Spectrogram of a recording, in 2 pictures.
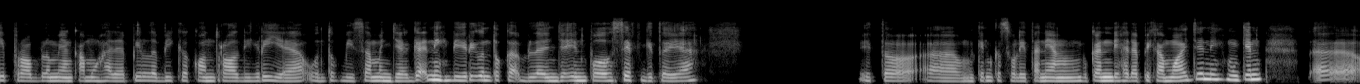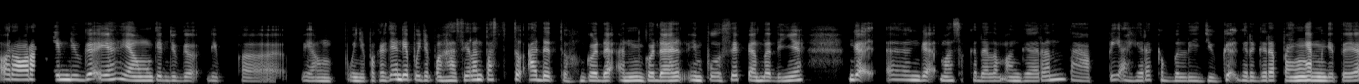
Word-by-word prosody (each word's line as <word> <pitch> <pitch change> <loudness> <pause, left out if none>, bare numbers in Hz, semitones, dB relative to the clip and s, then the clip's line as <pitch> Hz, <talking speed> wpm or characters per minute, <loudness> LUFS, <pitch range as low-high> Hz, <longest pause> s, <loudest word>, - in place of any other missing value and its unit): problem 165 0 -1
yang 160 - +2
kamu 165 0 -1
hadapi 160 +2 -3
lebih 170 +1 -4
ke - - -1
kontrol 165 0 +1
diri 165 +3 -2 0.2
ya, 150 - 0 0.2
untuk 165 +3 -7
bisa 160 +3 -6
menjaga 160 +2 +1
nih 205 -2 +8
diri 185 +1 +1
untuk 190 +1 -1
nggak 170 -2 -1
belanja 165 +1 +1
impulsif 175 +1 +2 0.2
gitu 165 +1 -5
ya? 170 +2 -1 1.7
Itu, 175 0 -5 0.3
eee, 160 -3 -2
mungkin 155 +3 -4
kesulitan 165 -2 -4
yang 160 +1 +3
bukan 170 +1 +5
dihadapi 170 +1 -1
kamu 165 -2 +3
aja 195 +8 +2
nih. 240 -2 +6
Mungkin, 225 +2 +5 0.5
eee, - - -1
orang-orang 220 -1 +5 0.2
lain 220 - +4
juga 220 +3 +1
ya 220 +1 +3
yang 190 -5 +3
mungkin 180 0 -1
juga 175 -1 -5
dip 175 -2 -10 0.2
eee, 160 -2 -7 0.4
yang 160 -1 -2 0.2
punya 165 -2 -3
pekerjaan 185 +6 +1
dia 225 - +5
punya 200 -3 -4
penghasilan 185 +4 +1
pasti 220 0 -5
tuh - - 0
ada 205 -2 +3
tuh 165 - -10 0.2
godaan-godaan 175 +1 +2
impulsif 185 +2 -2
yang 180 -2 0
tadinya 175 +3 0 0.5
nggak, 220 0 +2 0.2
eee, 220 -1 -6
nggak 190 - -1
masuk 180 -1 -5
ke 185 - -8
dalam 170 0 -4
anggaran, 175 +7 -2
tapi 195 +1 -8
akhirnya 180 +3 -6
kebeli 170 -3 -6
juga 150 -2 -5
gara-gara 185 0 -1
pengen 180 -1 +5
gitu 170 +1 -6
175 Hz, 150 wpm, -23 LUFS, 165-190 Hz, 1.7 s, nih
